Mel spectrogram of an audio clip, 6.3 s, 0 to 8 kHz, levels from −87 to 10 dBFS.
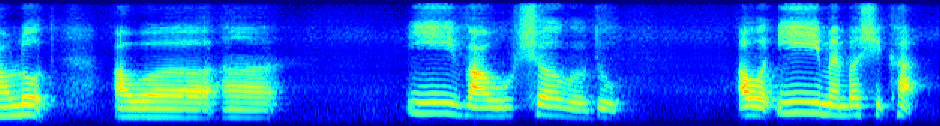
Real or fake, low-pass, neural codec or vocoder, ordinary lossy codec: fake; 7.2 kHz; codec, 24 kHz, 0.5 kbps, DualCodec; none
